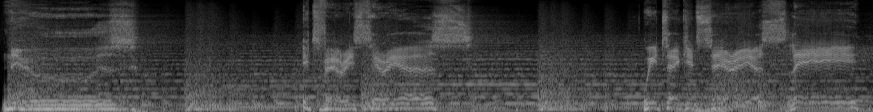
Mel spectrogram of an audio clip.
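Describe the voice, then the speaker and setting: A man speaking in a slow, overly solemn manner for a mock-serious comedy news sting. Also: on the high side, level tone. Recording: voice under loud theme music.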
